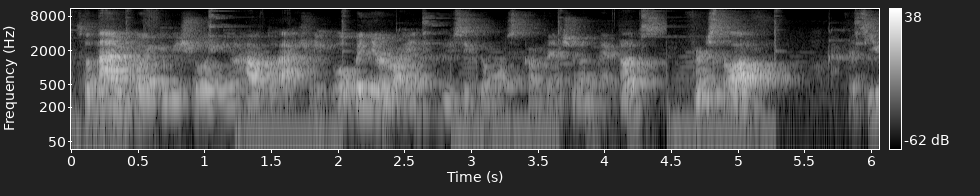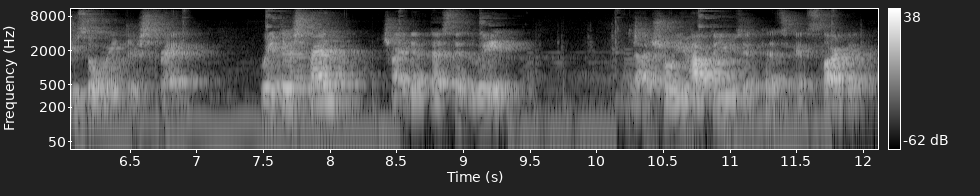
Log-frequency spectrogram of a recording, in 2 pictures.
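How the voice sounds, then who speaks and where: A man's voice: mid-range voice, lively intonation, moderate pace, a bit bright, soft background music. A young man explaining step by step how to open a wine bottle, in an instructional demo recorded indoors. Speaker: wine presenter. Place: indoor room with a table. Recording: very echoey room.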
